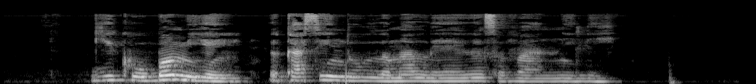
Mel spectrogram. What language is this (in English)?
Kom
